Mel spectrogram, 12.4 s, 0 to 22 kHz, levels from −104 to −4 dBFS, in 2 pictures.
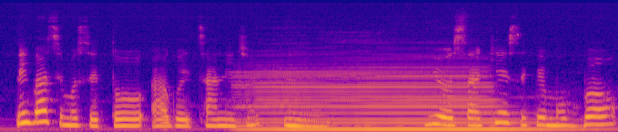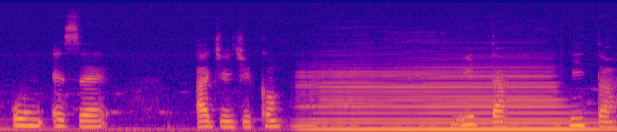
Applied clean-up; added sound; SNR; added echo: none; Bowed string instrument; 3 dB; none.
